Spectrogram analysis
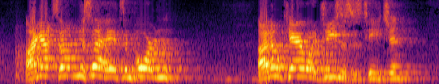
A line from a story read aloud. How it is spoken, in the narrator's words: blurting out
